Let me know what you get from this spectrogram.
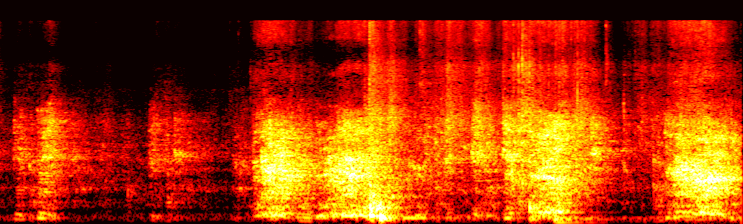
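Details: A red female Siberian husky grows louder after a quiet start, giving a series of rough, moaning vocal bursts of uneven length, with faint speech-like sounds in the background.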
